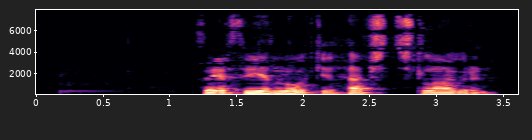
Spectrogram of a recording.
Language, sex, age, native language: Icelandic, male, 20-29, Icelandic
